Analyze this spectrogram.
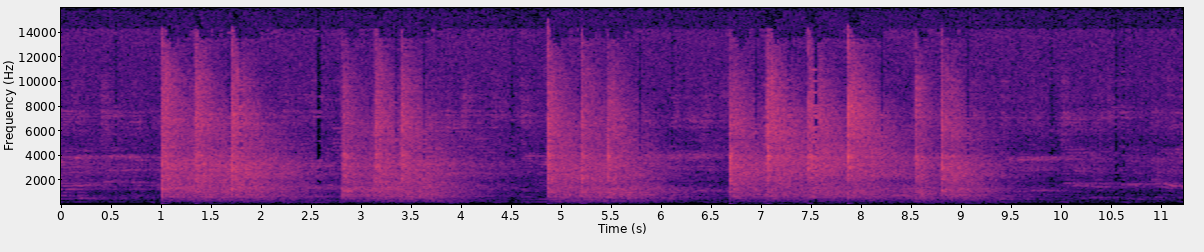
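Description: A hammer strikes sheet metal with ringing clangs.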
